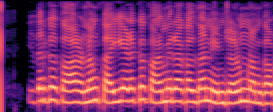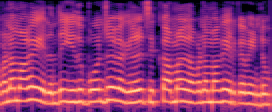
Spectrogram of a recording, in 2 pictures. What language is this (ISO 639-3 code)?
tam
